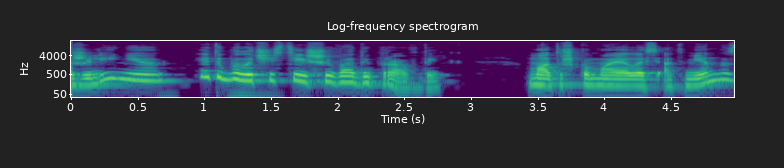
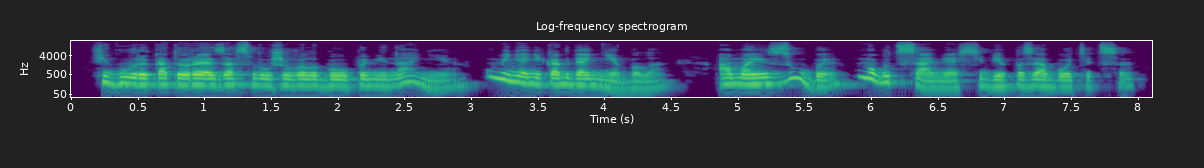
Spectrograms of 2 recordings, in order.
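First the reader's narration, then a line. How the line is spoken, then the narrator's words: Snorting. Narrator (Russian): хмыкнула матушка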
